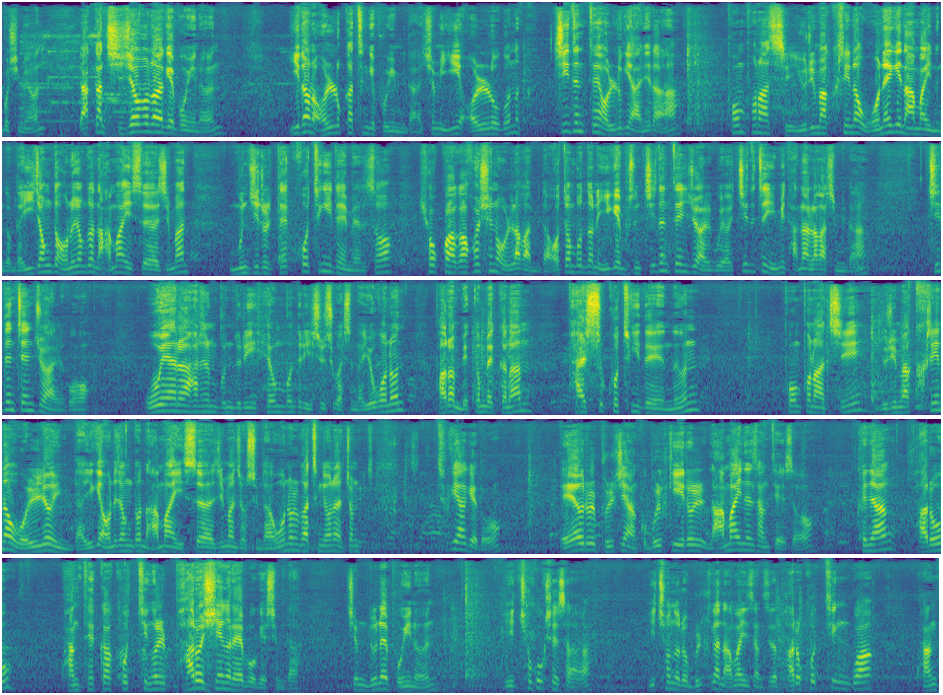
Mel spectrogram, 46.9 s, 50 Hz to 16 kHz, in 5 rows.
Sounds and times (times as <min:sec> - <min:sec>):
Speech: 0:00.0 - 0:02.3, 0:02.9 - 0:26.0, 0:26.6 - 0:46.9.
